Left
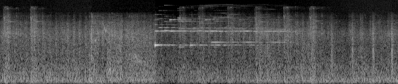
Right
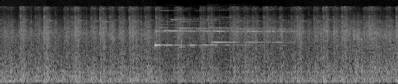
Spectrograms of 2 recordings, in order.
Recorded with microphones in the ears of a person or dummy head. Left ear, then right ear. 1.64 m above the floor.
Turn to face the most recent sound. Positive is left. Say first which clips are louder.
# left 3 dB
turn(degrees=45)  # may be behind; listen again after turning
